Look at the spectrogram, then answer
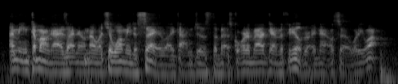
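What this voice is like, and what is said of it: Imitates another person's voice, poorly. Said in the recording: “That was a horrible impression. ... That doesn't sound like Patrick Mahomes at all. ... Those were both awful by us.”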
